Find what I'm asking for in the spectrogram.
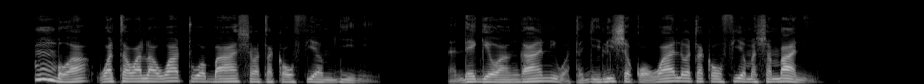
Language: Swahili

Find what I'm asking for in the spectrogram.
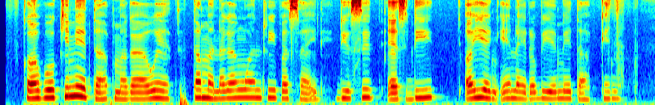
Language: Kalenjin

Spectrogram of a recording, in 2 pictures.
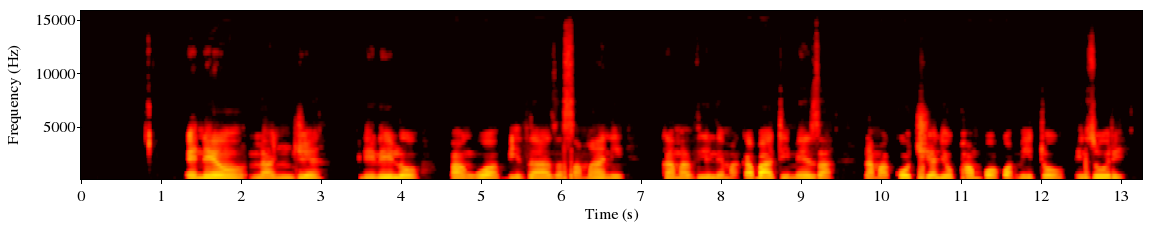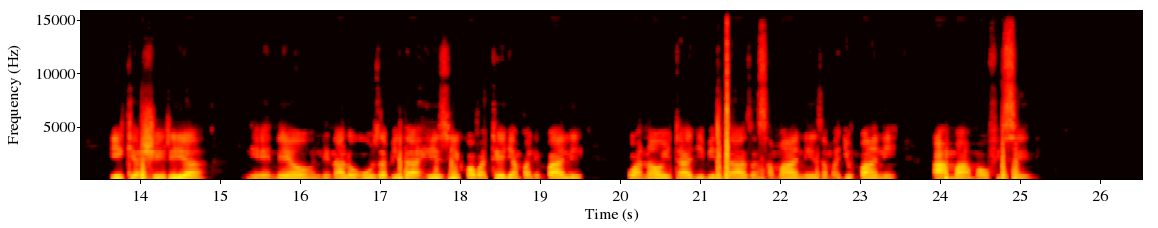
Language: Swahili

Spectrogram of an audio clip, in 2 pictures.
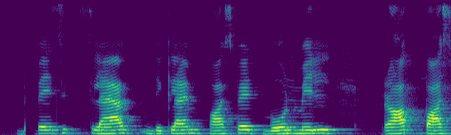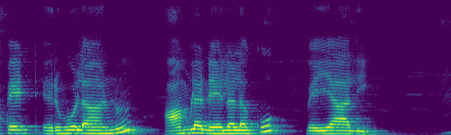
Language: Telugu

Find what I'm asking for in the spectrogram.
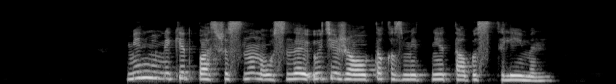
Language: Kazakh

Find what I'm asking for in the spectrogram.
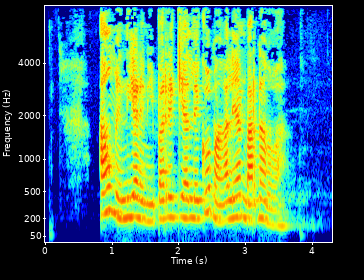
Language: Basque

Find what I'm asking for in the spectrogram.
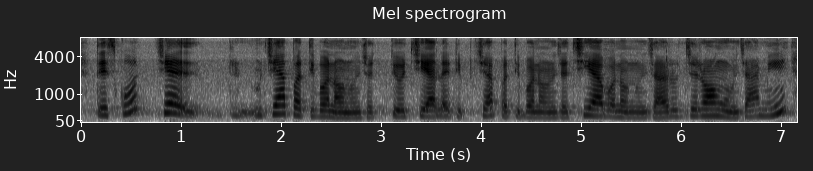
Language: Nepali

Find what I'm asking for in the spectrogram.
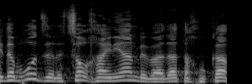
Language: Hebrew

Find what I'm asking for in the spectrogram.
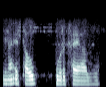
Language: Kashmiri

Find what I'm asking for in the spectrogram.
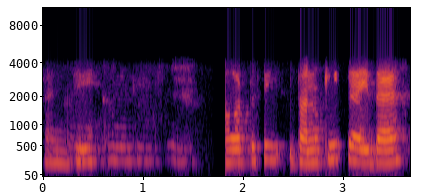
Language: Punjabi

